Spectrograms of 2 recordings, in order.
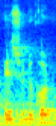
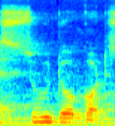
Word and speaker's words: pseudocode: Topic है वो अपना पेसुडोकोड। पेसुडोकोड क्या होता है, किस तरीके से इसको हम लिखते हैं। तो ए पेसुडोकोड इसका जो प्रोनाउंसिएशन है सूडोकोड।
